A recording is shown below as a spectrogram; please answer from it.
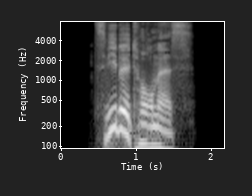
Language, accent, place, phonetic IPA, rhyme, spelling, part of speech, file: German, Germany, Berlin, [ˈt͡sviːbl̩ˌtʊʁməs], -iːbl̩tʊʁməs, Zwiebelturmes, noun, De-Zwiebelturmes.ogg
- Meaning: genitive of Zwiebelturm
